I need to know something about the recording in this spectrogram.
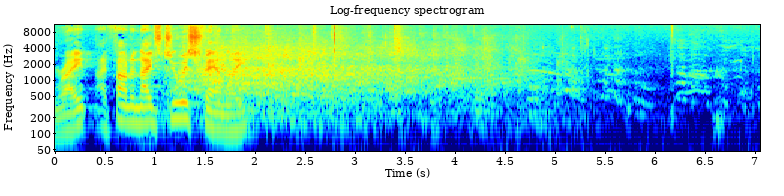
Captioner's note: audience laughs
